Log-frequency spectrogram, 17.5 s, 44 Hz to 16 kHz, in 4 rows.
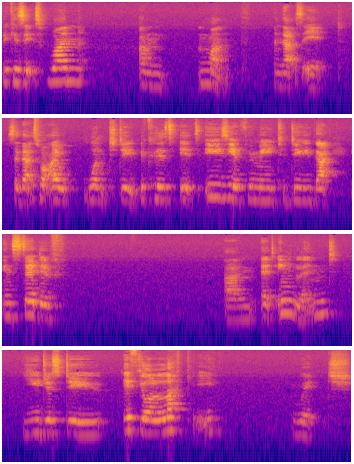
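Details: Aphasia with reading difficulty in a young woman, 5 years after a stroke at age 18, reading an unseen text aloud with word errors and self-corrections.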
